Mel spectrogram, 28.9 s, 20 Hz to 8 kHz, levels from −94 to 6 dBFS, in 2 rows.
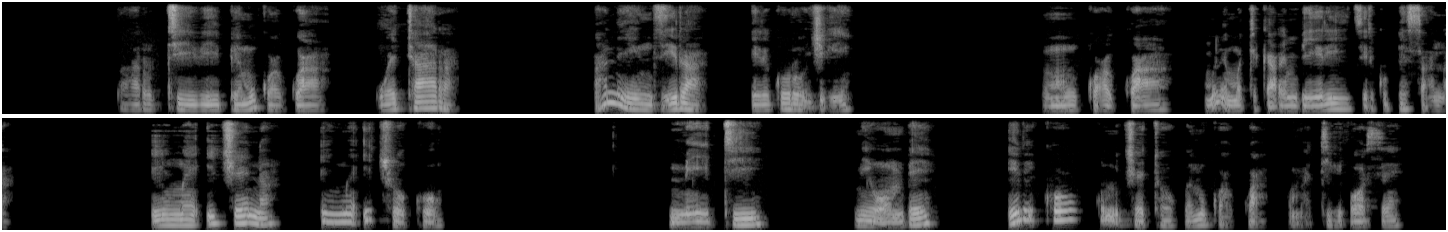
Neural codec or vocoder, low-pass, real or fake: none; 7.2 kHz; real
